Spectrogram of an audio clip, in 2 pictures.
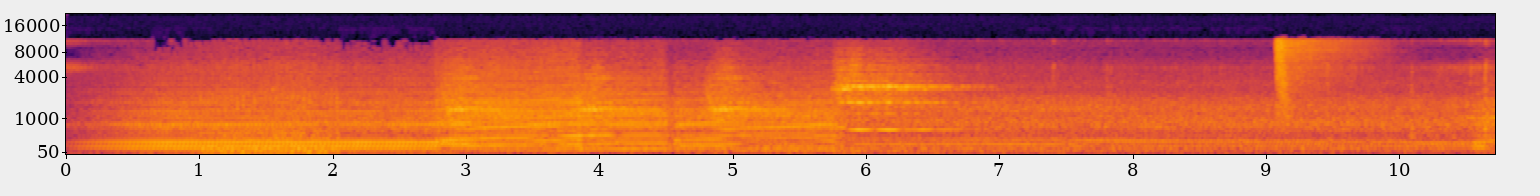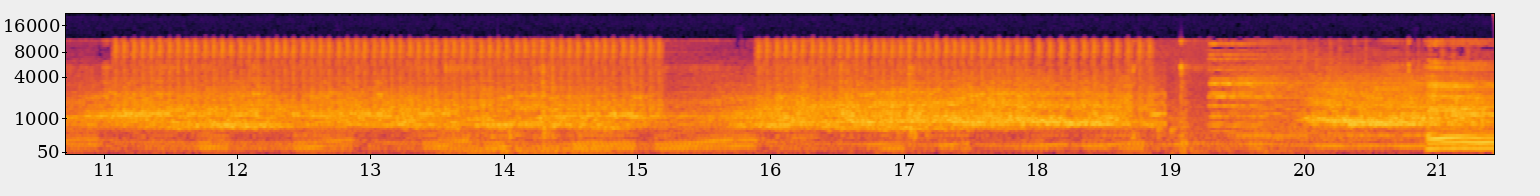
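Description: Race car engine revving and tires skidding in the Gran Turismo 7 racing game, loud and continuous with shifting engine pitch and screeching tire slides throughout.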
